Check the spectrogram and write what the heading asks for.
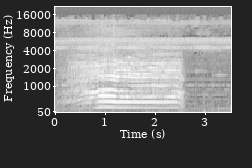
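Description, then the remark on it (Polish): A single long, loud moo from an ox, a steady droning bellow lasting about two seconds before cutting off, followed by quiet background noise. “zbliżacie się do niego, oczywiście wydaje swój standardowy odgłos.”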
